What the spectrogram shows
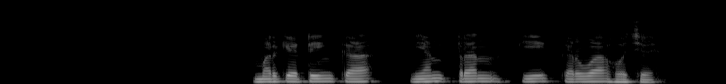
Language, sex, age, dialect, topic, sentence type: Magahi, male, 18-24, Northeastern/Surjapuri, agriculture, question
